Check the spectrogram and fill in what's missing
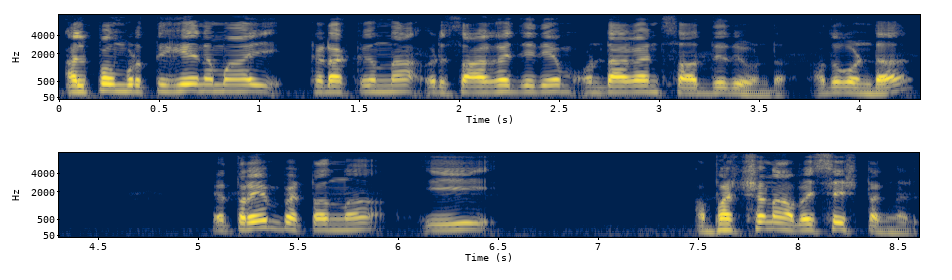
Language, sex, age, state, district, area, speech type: Malayalam, male, 45-60, Kerala, Alappuzha, urban, spontaneous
